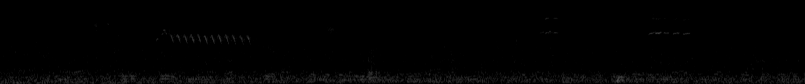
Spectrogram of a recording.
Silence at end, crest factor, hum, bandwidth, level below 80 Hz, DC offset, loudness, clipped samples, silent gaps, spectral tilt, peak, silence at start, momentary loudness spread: 0 s; 16 dB; none; 16.5 kHz; -74 dBFS; under 0.1%; -59 LUFS; under 0.1%; none; -3 dB/octave; -44 dBFS; 0 s; 6 LU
